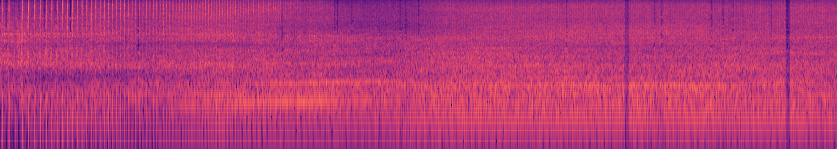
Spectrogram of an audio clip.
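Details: Troy-Bilt chipper vac small single-cylinder engine, warm restart outdoors after carb work (O-ring still awaited): fast cranking catches straight away and settles into a steady, even run; healthy warm restart.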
